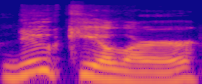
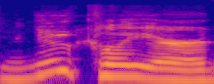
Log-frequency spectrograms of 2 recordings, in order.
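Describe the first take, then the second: First: The word ends with a 'cular' sound. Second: The word ends with a clear 'clear' sound. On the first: The speaker calls it wrong. "not nuclear" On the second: The speaker calls it right. "no, mister President, it's nuclear"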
